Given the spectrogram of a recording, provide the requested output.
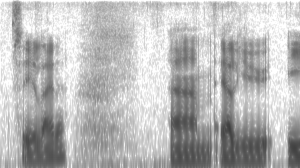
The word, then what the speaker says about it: luego: Luego, and that's like, if I phonetically sounded, it'd be like luego.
